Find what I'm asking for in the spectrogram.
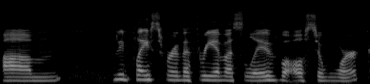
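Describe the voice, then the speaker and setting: A woman improvising in game roleplay as a matter-of-fact, wry character who recounts things haltingly. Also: fairly low pitch, steady tone, fairly bright tone. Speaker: role-player in a live-streamed online game.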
